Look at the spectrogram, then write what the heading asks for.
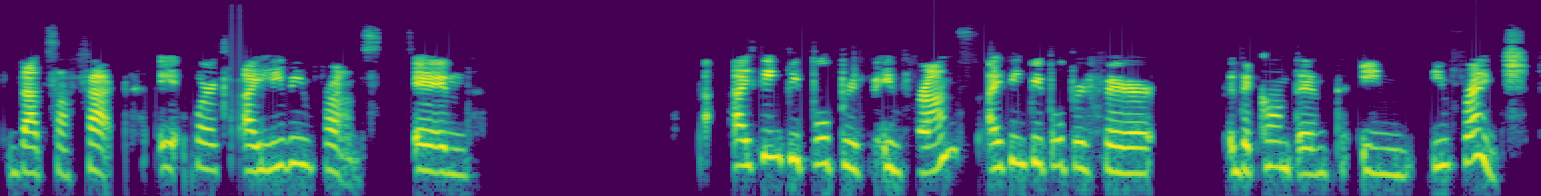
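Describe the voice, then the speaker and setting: A woman's voice: fairly high pitch, slow pace, husky, no echo, dull audio. A woman, a guest on a podcast talking about content marketing, often restarting and cutting off words as she thinks. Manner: hesitant, frequent restarts and cut-off words. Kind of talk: casual interview conversation.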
